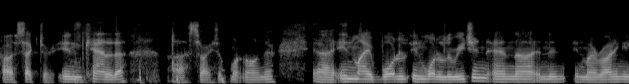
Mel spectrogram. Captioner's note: speaking French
